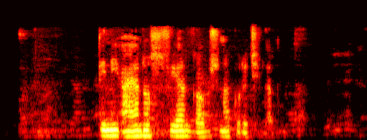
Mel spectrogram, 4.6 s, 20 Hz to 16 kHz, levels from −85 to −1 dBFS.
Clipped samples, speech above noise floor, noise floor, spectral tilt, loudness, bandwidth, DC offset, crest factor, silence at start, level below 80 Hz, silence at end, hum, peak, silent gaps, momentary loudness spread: under 0.1%; 40 dB; -56 dBFS; -4.5 dB/octave; -16 LUFS; 8.2 kHz; under 0.1%; 18 dB; 1.25 s; -54 dBFS; 1.2 s; none; -2 dBFS; none; 13 LU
